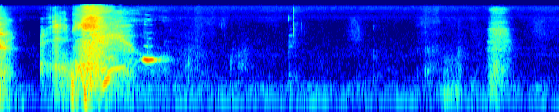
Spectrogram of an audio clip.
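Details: One loud, explosive sneeze with a sharp intake before it, then quiet and a faint breath, recorded while people sneeze together for fun; ordinary sneeze.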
